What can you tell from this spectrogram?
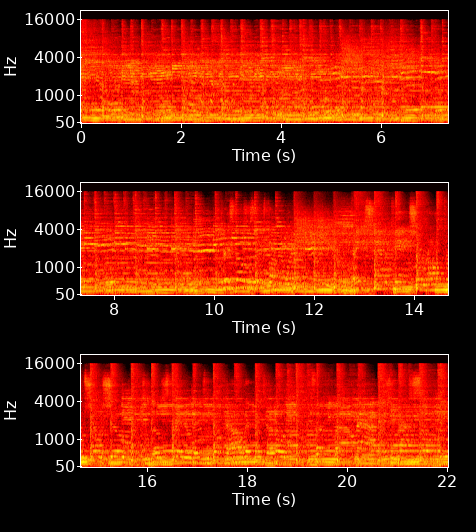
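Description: Live country rock band playing an instrumental break between verses: electric guitar lead lines over bass, drum kit and strummed acoustic guitar. The drumming gets busier with more cymbal hits about halfway through.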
